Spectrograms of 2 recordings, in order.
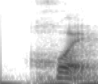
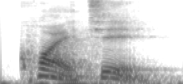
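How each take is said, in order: First: 会 said "hway", with an h at the start; 会 as huì. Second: 会计 said "kwai-ji", 会 starting with a k; 会 as kuài. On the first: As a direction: pronounce 会 as "hway", no k sound. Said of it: "this character is pronounced as 会". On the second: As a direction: pronounce 会 in 会计 as "kwai". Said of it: "is pronounced as 会计". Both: Shown as a demonstration.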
